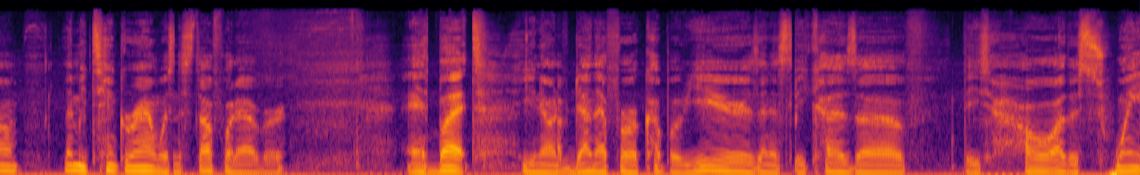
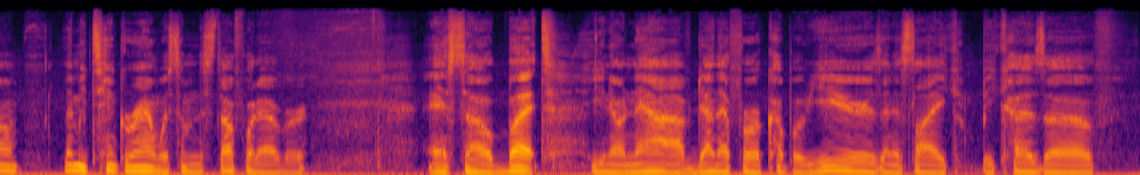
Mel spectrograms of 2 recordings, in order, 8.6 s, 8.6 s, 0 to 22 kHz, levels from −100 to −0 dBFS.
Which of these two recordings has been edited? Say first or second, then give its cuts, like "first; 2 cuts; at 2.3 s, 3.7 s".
first; 4 cuts; at 1.3 s, 3.2 s, 4.2 s, 5.9 s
